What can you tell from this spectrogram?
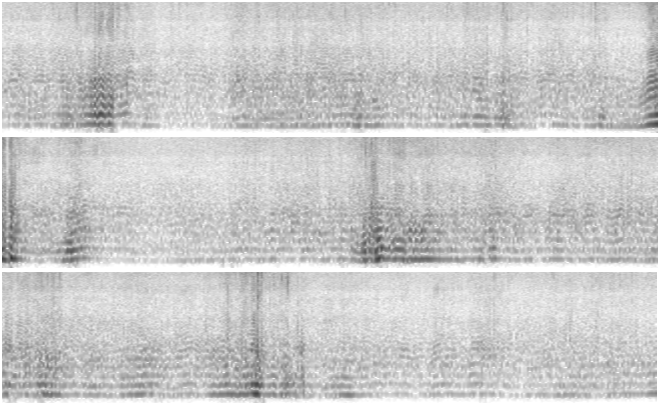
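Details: Massed buzzing of honey bees within the hive, a constant humming drone broken by brief loud whirs of bees flying close by, near four, six and ten seconds.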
